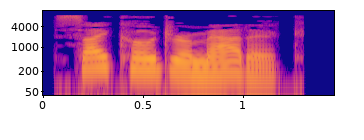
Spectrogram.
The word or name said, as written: psychodramatic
